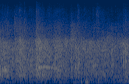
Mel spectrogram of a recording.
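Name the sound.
congregation applause in a church service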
